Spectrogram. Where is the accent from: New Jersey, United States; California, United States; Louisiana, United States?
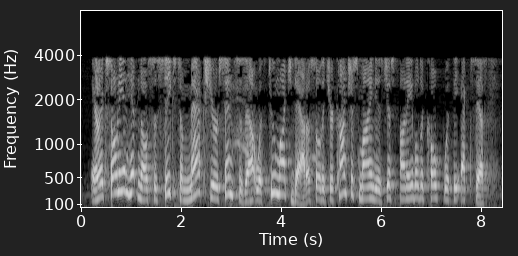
California, United States; Santa Monica; I was born in Santa Monica. From where I was born and grew up, you could about take a handful of buckshot and hit every studio in the L.A. area.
